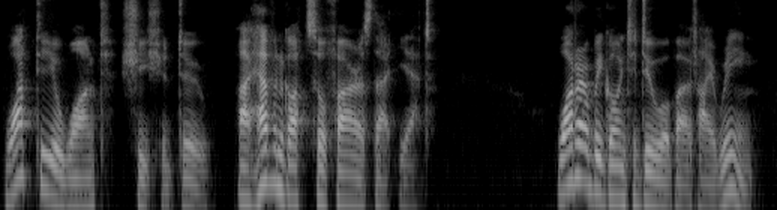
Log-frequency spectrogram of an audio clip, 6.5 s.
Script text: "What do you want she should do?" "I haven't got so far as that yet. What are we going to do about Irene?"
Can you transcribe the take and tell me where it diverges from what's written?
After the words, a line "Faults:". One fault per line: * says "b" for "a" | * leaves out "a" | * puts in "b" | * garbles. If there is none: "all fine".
"What do you want she should do?" "I haven't got so far as that yet. What are we going to do about Irene?"
Faults:
all fine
